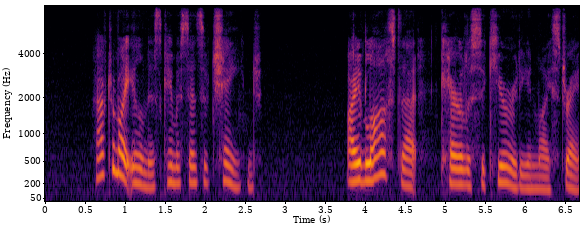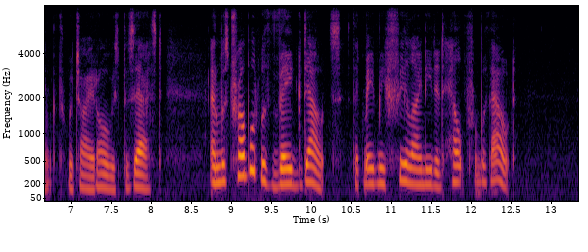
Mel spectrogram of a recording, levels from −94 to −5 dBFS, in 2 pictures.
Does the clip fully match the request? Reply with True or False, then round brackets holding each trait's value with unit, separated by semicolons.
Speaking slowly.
False (165 wpm)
